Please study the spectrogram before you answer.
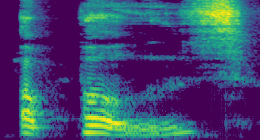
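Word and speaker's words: oppose: अपोज, अपोज, ये British English pronunciation हो गया। इसी का अमेरिकन में, अमेरिकन इंग्लिश प्रोनाउंसिएशन में क्या हो जाएगा, औ की जगह ओ साउंड हो जाएगा, बाकी सब सेम है। अपोज, अपोज, अपोज, अपोज, ओ औ, ये फर्क है ब्रिटिश में और अमेरिकन में।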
